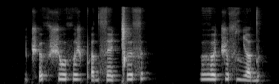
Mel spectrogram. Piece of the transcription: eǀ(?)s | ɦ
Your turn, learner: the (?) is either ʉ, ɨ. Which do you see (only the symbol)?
ɨ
